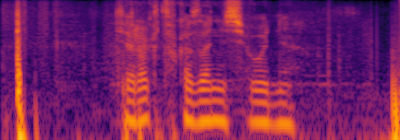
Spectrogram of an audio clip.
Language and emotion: Russian, neutral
